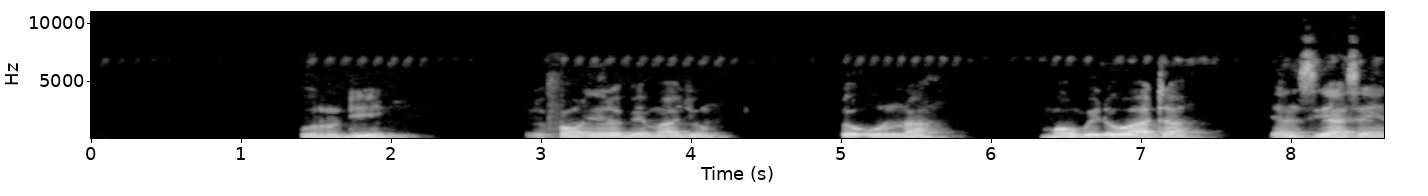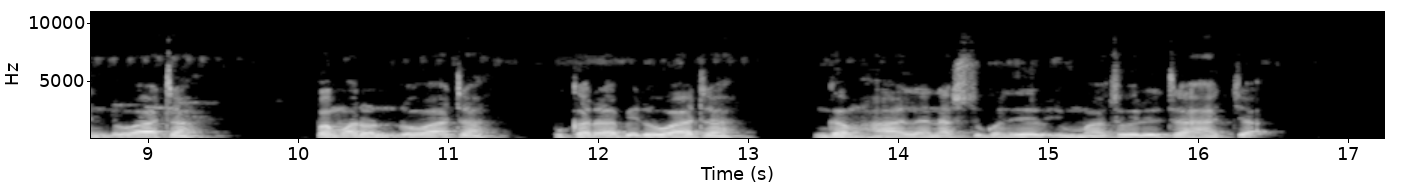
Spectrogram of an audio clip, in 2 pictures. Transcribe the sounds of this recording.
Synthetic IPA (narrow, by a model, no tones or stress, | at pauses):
ʔuɾdi | ɗɔfawnɛɾabɛmad͡ʒum | ɗɔʔuɾna | mawɓɛɗɔwata | ʔansijaːsaɛnɗɔwaːta | b̥amaɾɔnɗɔwata | pukaɾa̰bɛɗɔwata | ŋɡamɦaːlanastuɡɔndɛɾʔṵmːatɔɾɛtahat͡ʃːa̰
